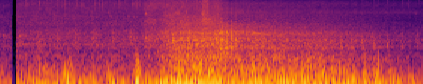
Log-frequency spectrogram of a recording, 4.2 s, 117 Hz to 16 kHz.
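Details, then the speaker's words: 1997 Dodge Ram 1500 5.2 Magnum V8, warm after 10-mile test drive, oil pressure slightly down: deep uneven knock about four per second under the running note, worse than before; Lucas additive fix lasted about 10 miles. Rod bearing knock. "yeah it's definitely worse so the answer is the bearing and Lucas trick lasted about 10 miles maybe a little more"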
